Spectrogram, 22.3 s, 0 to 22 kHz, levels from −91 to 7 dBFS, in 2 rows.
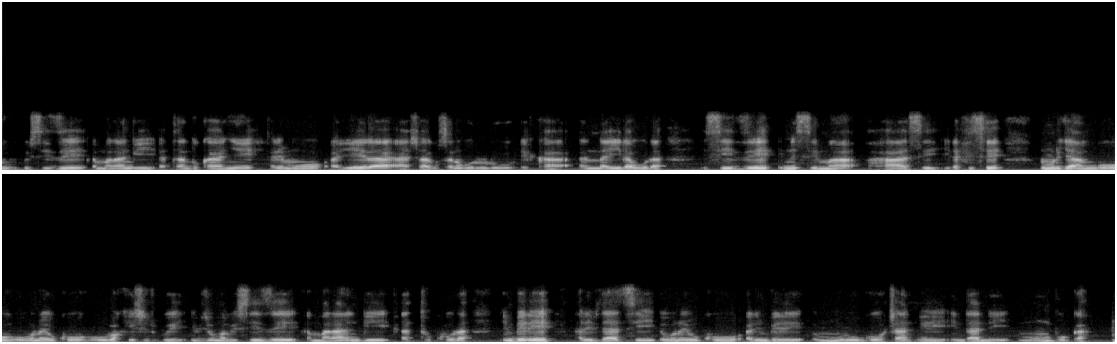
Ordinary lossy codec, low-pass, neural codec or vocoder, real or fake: Opus, 32 kbps; 7.2 kHz; none; real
